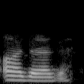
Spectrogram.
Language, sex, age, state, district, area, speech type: Nepali, male, 18-30, West Bengal, Kalimpong, rural, conversation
